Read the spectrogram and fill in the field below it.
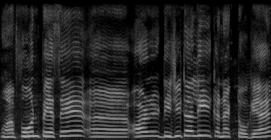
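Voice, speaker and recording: This woman's pitch varies in an ordinary way as noticeable background noise continues. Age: 40s. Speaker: interviewee at street interview. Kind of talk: political vox-pop interview. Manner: animated.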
